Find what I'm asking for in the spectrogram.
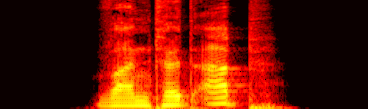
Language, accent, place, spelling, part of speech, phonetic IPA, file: German, Germany, Berlin, wandtet ab, verb, [ˌvantət ˈap], De-wandtet ab.ogg
- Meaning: second-person plural preterite of abwenden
